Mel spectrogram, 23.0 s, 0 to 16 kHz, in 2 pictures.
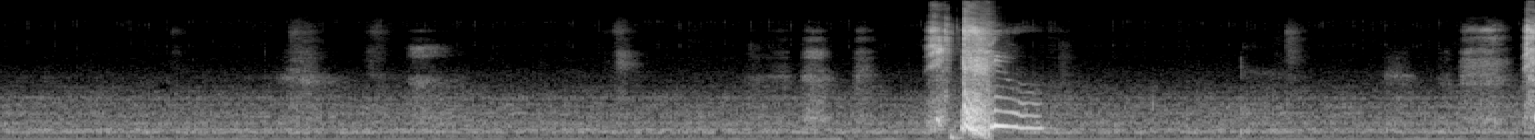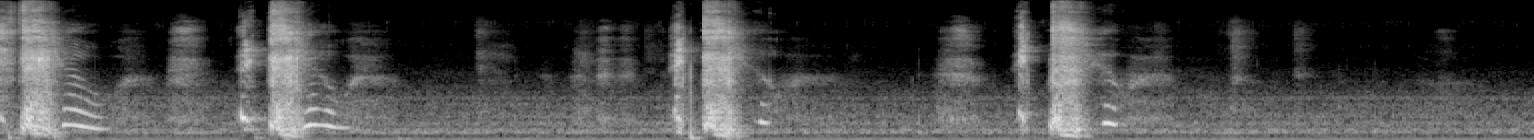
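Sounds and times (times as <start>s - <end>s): person sneezing: 7.0s - 7.8s, 11.4s - 12.4s, 13.3s - 14.3s, 16.6s - 17.4s, 19.1s - 20.1s.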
